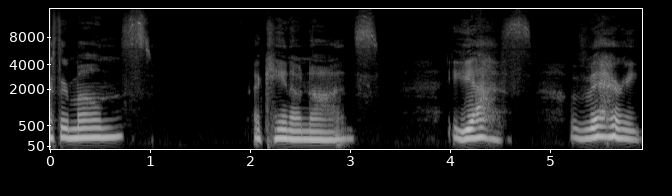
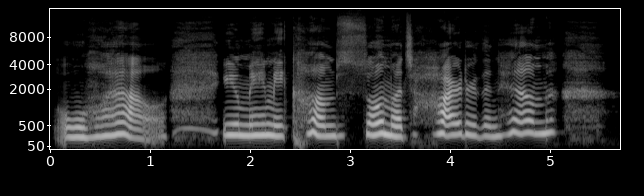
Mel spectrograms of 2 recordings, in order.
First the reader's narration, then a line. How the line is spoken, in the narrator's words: Aquino moans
